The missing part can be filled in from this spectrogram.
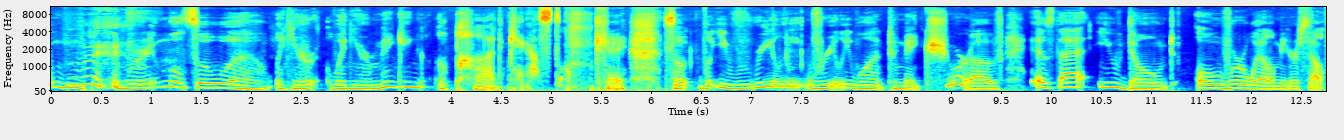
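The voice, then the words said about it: Goofy voice. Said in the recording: “my serious answer in a goofy voice”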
